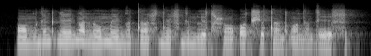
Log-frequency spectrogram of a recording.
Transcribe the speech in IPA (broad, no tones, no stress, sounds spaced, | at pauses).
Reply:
ɔ̃ m ɡ ẽ d ɠ ẽ ɠ ɐ̃ n õ m ẽ ɡ ɐ̃ t ɐ̃ ɬ d̪ ẽ ɬ ɡ ẽ m lʲ ɔ d ɬ õ ʔ ɔ d ʃ ə t ɐ̃ d ɠ ɔ̃ d ɐ̃ d e ɬ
